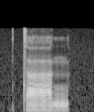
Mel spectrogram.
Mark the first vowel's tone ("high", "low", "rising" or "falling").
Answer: low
